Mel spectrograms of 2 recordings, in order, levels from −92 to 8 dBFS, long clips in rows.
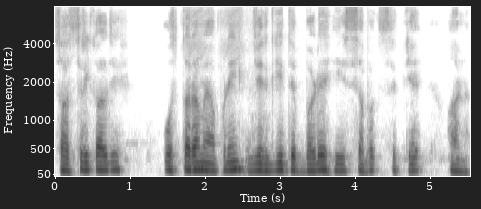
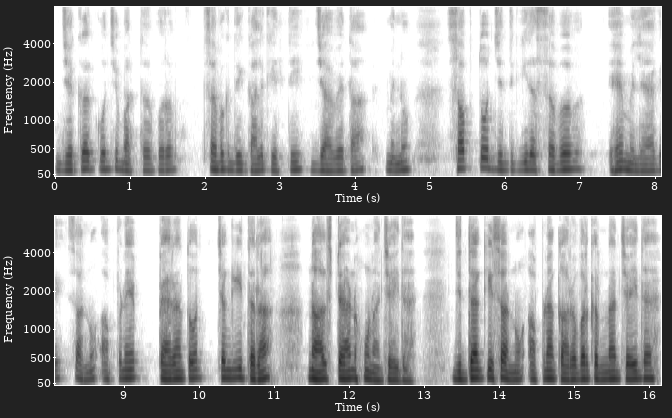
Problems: none marked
